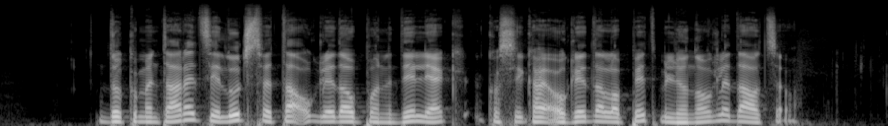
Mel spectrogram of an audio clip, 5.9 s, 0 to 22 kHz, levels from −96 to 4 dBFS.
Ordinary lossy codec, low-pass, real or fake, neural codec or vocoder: none; 19.8 kHz; real; none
